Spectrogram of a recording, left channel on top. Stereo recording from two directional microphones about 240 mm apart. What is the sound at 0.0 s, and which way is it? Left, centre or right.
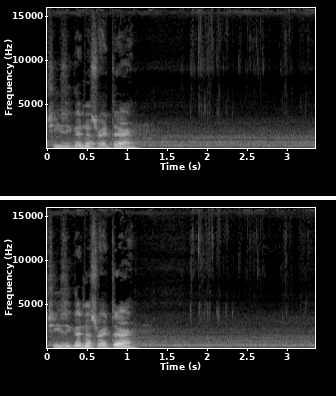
Speech, right.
